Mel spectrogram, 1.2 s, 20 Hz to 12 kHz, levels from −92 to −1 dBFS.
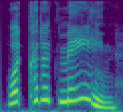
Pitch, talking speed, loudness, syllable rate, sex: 305 Hz, 195 wpm, -15 LUFS, 3.7 syllables/s, female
